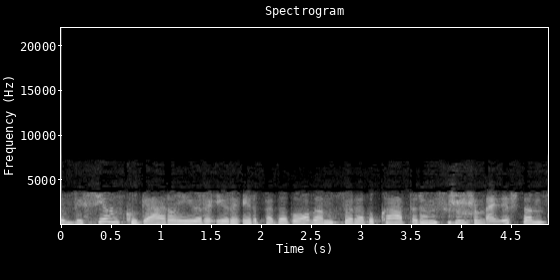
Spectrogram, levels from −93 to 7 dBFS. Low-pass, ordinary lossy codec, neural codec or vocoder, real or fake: 7.2 kHz; MP3, 32 kbps; codec, 16 kHz, 1.1 kbps, Voila-Tokenizer; fake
